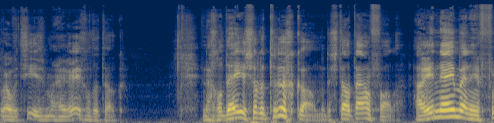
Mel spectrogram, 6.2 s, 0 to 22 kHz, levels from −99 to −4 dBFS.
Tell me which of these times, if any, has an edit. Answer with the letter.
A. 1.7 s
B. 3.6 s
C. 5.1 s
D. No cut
C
